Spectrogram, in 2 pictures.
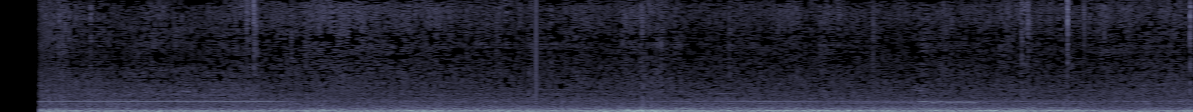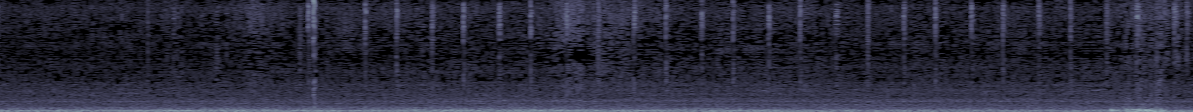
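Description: Steady driving noise heard from inside a moving car's cabin: low tyre-and-road rumble with engine drone, with a faint regular ticking in the second half.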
